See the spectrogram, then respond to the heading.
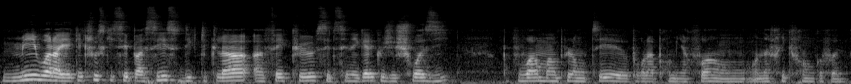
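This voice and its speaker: A woman's voice: sits low, steady tone, fairly quick, fairly bright tone, a little hiss or hum. A woman in her thirties, a consultant guest on a podcast, talking with many hesitations and fillers. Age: 30s. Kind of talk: casual interview.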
